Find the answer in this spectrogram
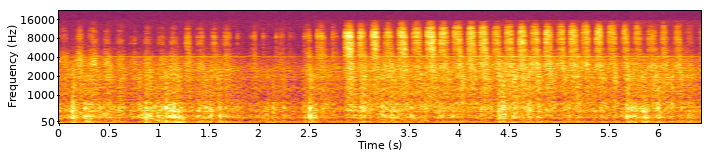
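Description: Faint scratching of a marker tip on sketchbook paper in short back-and-forth coloring strokes, pausing briefly and then running on quickly at about five or six strokes a second from about three seconds in.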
